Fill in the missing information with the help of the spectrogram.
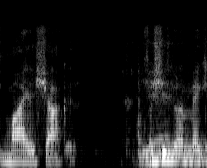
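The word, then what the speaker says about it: Maia Chaka: to officiate nfl game i believe her name is pronounced maya shakka so she's going to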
